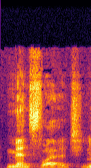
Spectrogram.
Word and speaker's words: Menslage: Menslage.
